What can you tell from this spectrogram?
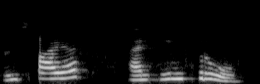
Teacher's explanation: just like inspire, again in improve, the stress is on the second syllable because both of them are verbs, right?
